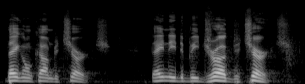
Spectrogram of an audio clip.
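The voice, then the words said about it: Thick Southern American accent. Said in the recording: “your accent is so thick”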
